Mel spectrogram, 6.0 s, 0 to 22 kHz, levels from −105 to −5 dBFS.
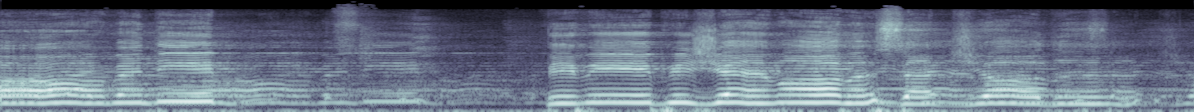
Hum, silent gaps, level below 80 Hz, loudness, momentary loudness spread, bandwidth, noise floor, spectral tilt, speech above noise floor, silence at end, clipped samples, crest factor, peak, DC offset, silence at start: none; none; -40 dBFS; -20 LUFS; 16 LU; 17.5 kHz; -42 dBFS; -3 dB/octave; 22 dB; 0 s; under 0.1%; 18 dB; -2 dBFS; under 0.1%; 0 s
